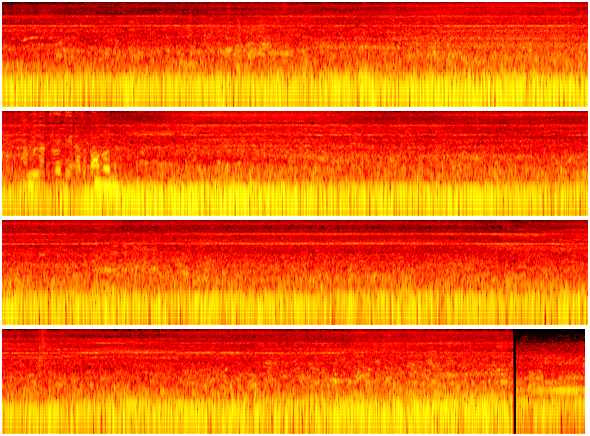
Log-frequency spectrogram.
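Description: Background chatter of people in a crowd over a steady low rumble, with a faint steady high whine; about eight seconds in, one sound glides down in pitch.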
